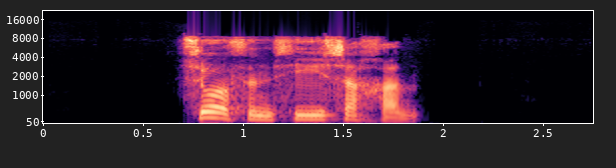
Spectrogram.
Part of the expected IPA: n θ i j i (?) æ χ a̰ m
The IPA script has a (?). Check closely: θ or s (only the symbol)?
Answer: s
